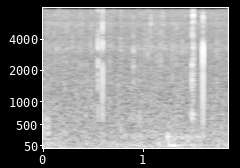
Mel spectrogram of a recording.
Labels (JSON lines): {"label": "ambient", "recorder": "HydroMoth"}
